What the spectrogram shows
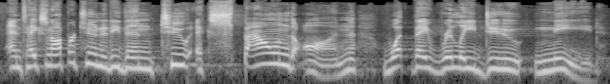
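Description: A man with a high-pitched voice delivers a sermon from the pulpit. He is emphatic, repeats and restarts his phrases, and slows right down to stress key words. His voice rings with the long reverb of a large church hall. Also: animated. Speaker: pastor.

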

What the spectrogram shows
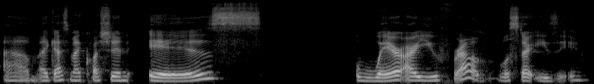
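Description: A woman's voice: lowish voice, slow, vocal fry. Earnest, thoughtful woman podcast co-host. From Nigeria. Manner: thoughtful, earnest, with small laughs. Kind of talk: casual podcast chat.

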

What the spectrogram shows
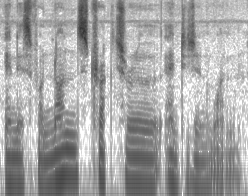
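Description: A man's voice: on the low side, steady tone, moderate pace, slightly rough. A middle-aged man from Sri Lanka, a doctor patiently explaining medical matters as a guest on a podcast interview.

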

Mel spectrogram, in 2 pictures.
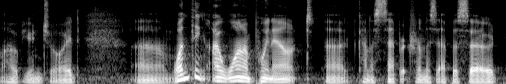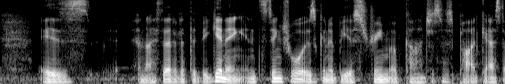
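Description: A man's voice: sits low, vocal fry. A man hosting a stream-of-consciousness podcast, musing reflectively in a rambling way with many fillers and restarts. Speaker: podcast host.

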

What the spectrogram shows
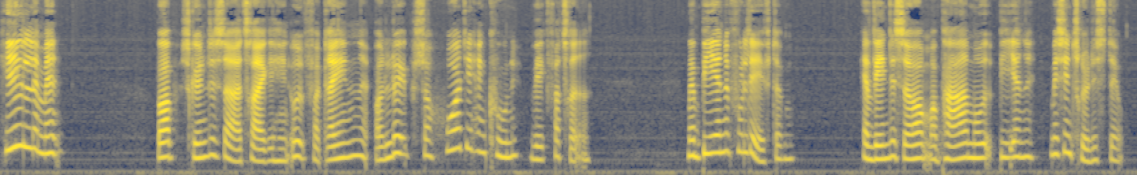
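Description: A woman reading a children's picture book aloud in a calm, gentle way. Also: mid-range voice. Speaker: storyteller.

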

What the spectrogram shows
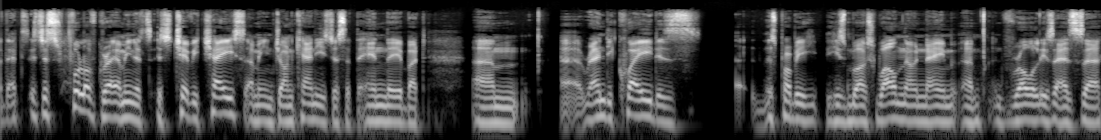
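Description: A middle-aged man, telling stories in a rambling, animated way as a podcast co-host. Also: lowish voice, normal speed, no echo, clean studio sound. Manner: animated storyteller, rambling with restarts. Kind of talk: casual chat.

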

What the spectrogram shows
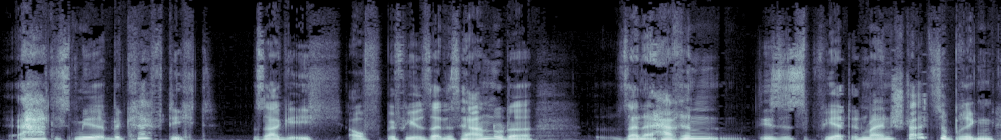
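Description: A man's voice: medium pitch, sing-song, unhurried, vocal fry, fairly bright tone, no room sound, clean studio sound, pitched above the performer's own voice, full character voice. A man reading the part of a witty, elegant musketeer poet in a storybook reading, with an arch, lilting delivery. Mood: sly.

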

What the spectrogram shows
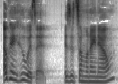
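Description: A woman's voice: fairly high pitch, rapid-fire, natural voice. A woman reading the lines of a cynical, protective young man who is a close friend, blunt and teasing. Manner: blunt, teasing, then apologetic.

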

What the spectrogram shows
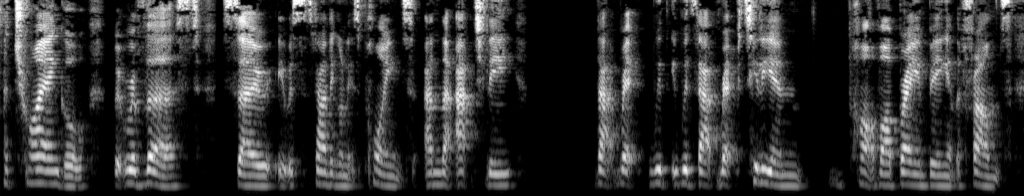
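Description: Middle-aged woman, lowish voice, reflective, storytelling podcast chat. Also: steady tone, a little slow. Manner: reflective, storytelling, thinks aloud. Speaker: podcast co-host. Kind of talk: casual chat.

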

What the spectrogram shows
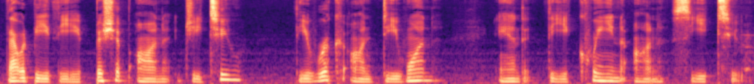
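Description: With a lowish voice, a man offers measured, instructional chess commentary, analysing a game and posing questions to the listener.

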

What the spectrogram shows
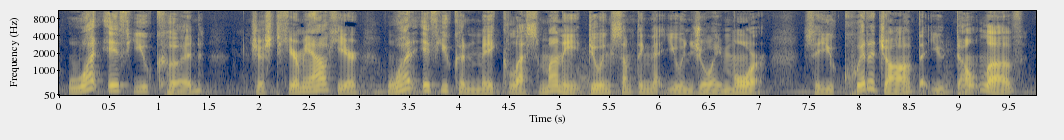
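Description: A man's voice: medium pitch, no echo, studio quality. A man hosting a solo podcast as a financial planner, explaining directly to the listener and posing rhetorical questions. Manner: poses rhetorical questions and answers them.

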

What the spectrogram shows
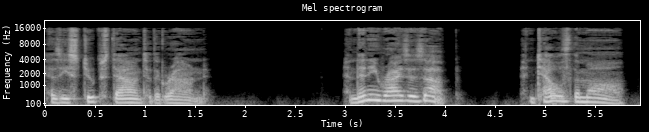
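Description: A man giving a slow, reflective homily as a priest, pausing gently between phrases. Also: high voice, creaky, husky. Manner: slow, gentle, thoughtful pauses.

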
